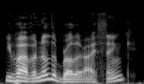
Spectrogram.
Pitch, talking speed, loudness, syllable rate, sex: 155 Hz, 250 wpm, -18 LUFS, 6.8 syllables/s, male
